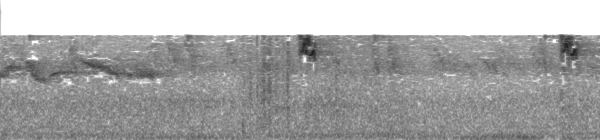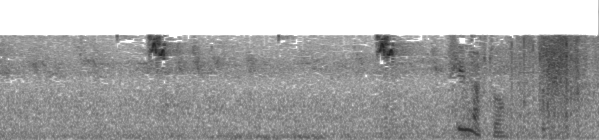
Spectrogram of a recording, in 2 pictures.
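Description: A sparrow chirps in short, sharp bursts spaced a couple of seconds apart, over a steady hiss of outdoor background noise, with a louder chirp cluster near the end.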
